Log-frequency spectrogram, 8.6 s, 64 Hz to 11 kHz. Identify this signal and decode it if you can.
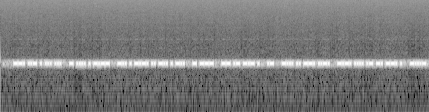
Morse code, heard as a keyed tone, about 48 wpm, 600 Hz. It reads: GUESS THEY DECIDED TO MAKE A BIGF CHANGE <BT>
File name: archived / CRSnet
